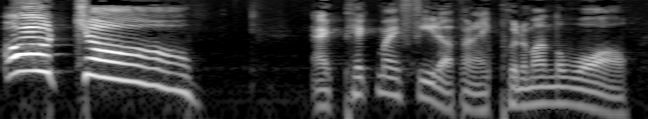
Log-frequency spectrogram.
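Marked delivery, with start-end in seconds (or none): 0.0-1.2 high, blaring neighbor impression; loud Spanish counting. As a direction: call the number out piercingly, mimicking her. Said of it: "in loud Spanish".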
